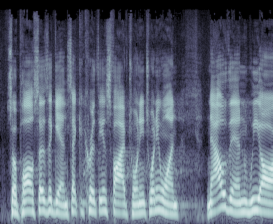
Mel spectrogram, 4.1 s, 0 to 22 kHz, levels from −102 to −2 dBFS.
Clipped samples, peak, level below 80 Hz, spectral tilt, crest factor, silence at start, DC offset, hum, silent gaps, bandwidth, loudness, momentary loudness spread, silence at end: under 0.1%; 0 dBFS; -52 dBFS; -5 dB/octave; 16 dB; 0.1 s; under 0.1%; none; none; 18 kHz; -16 LUFS; 5 LU; 0 s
